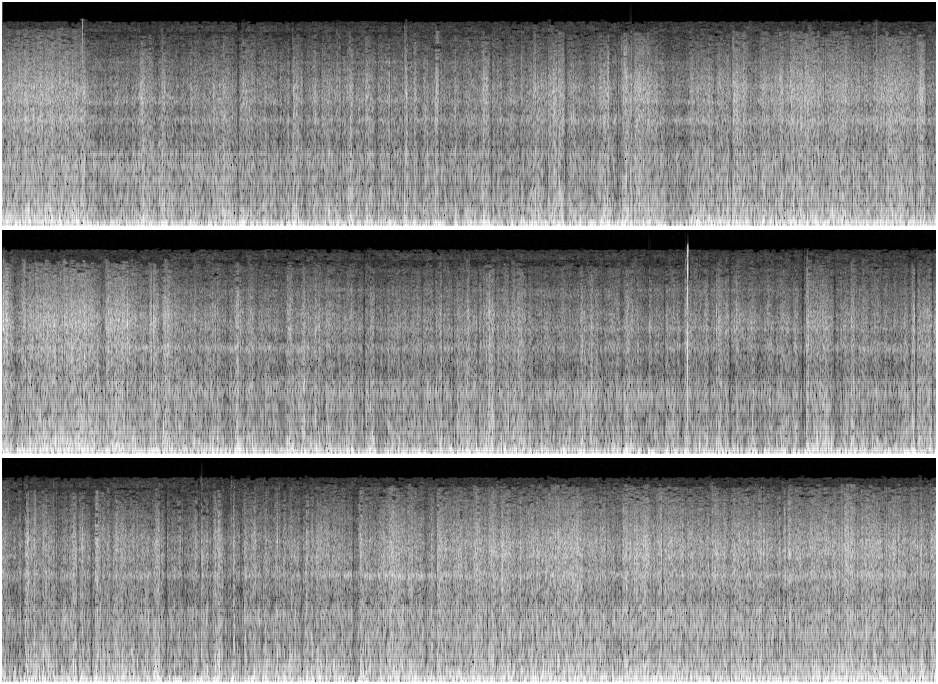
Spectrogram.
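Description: Wind roars and buffets loudly outdoors.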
